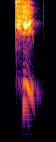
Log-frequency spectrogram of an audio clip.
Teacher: here we have just a burst, not very loud, and then some aspirating noise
